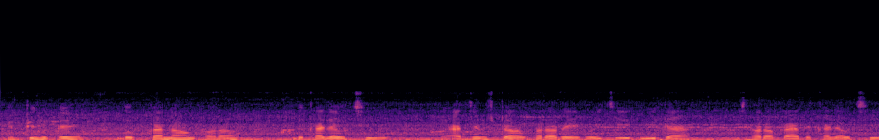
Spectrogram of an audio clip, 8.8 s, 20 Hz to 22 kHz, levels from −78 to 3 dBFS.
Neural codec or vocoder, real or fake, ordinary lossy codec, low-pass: codec, 16 kHz, 8 kbps, FreqCodec, larger model; fake; none; none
